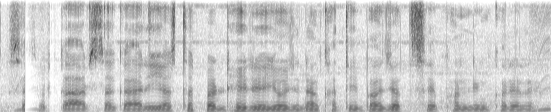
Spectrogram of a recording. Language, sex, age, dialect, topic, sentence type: Bhojpuri, male, 18-24, Southern / Standard, banking, statement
